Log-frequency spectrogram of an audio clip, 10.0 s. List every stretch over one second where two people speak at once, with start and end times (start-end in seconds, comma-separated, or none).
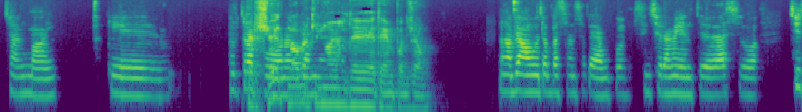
3.0-4.3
